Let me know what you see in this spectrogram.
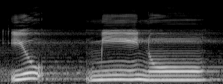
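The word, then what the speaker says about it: يؤمنون: Wal yu minu, jangan wal yu mi ya, sehingga terbentuk ada suara wa gitu ya, yu. Tapi itu bacaan yang salah. Yang benar dibacanya secara tipis kemudian ditekan sedikit saja, yu minu ya.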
